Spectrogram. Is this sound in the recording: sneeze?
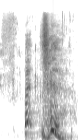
yes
